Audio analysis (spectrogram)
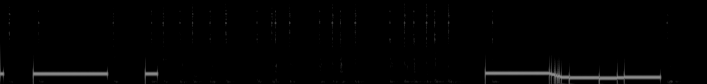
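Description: Plain default sine-wave synth tones step through a short sequence as sustained pitched notes, the last few gliding lower, interleaved with steady computer keyboard typing and clicks under a low hum.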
